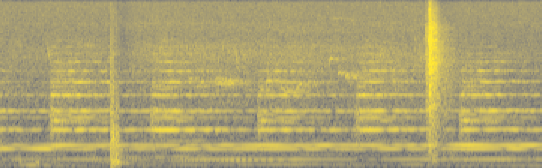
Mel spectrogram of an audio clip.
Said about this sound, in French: L'après-midi, très excité et ému, il sonne au portail. Et attend, anxieux.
